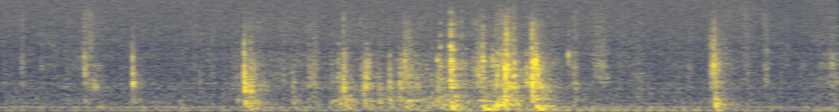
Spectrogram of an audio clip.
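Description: Plastic air filter box of a Toyota Sienna being unclipped and worked loose from the engine bay by hand: scattered clicks and knocks, a stretch of plastic clatter and rattling around the middle, and one sharp knock near the end.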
